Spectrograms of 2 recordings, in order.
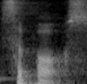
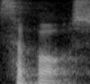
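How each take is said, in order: Both takes have the same delivery.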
